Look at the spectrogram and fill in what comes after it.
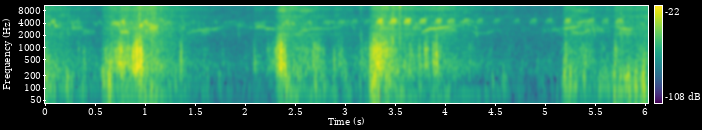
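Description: Faint bird calls: thin rising whistles and a quick run of high chips around the middle, with a few soft rustling knocks in between.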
